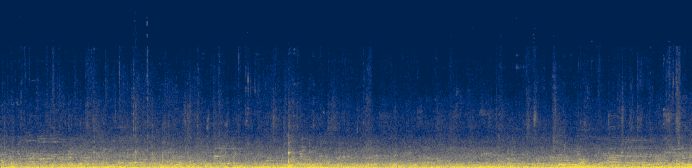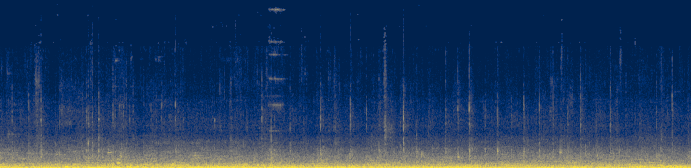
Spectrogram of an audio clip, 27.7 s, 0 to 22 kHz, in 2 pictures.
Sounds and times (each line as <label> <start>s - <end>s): people talking 0.0s - 19.7s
